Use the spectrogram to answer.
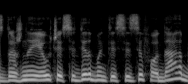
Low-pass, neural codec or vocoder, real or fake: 10.8 kHz; none; real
